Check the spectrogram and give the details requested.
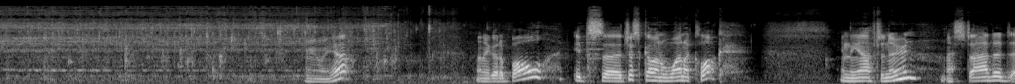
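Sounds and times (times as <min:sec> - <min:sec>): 
running tap water: 0:00.0 - 0:05.7
speech: 0:03.0 - 0:03.7, 0:04.8 - 0:07.4, 0:08.4 - 0:10.1.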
